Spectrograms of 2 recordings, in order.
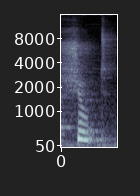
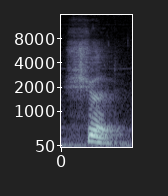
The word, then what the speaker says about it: should: less okay now remember it's not shoot it should but the D at the end should that's a pronunciation that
